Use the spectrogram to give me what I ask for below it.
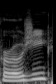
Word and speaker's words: pierogi: Pierogi? – Pierogi.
